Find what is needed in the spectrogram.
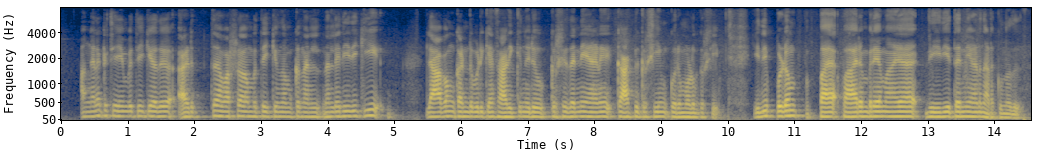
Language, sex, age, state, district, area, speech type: Malayalam, male, 18-30, Kerala, Wayanad, rural, spontaneous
